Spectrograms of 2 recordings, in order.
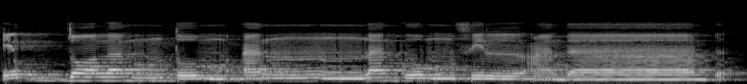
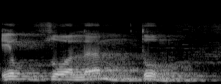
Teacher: Jadi masuk huruf zalnya kepada huruf za-nya. Jadi jangan kedengaran huruf zalnya, tetapi huruf za. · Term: idgham mutajanisain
